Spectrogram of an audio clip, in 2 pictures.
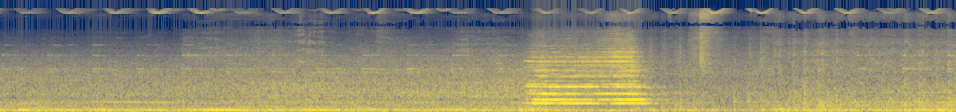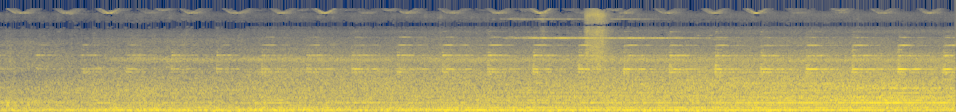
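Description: A train horn sounds a multi-note chord for under two seconds, about eight seconds in, in two pulses. Around it, a Metro-North electric multiple-unit train runs through the station with a steady electric whine and rumble that grows louder toward the end.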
